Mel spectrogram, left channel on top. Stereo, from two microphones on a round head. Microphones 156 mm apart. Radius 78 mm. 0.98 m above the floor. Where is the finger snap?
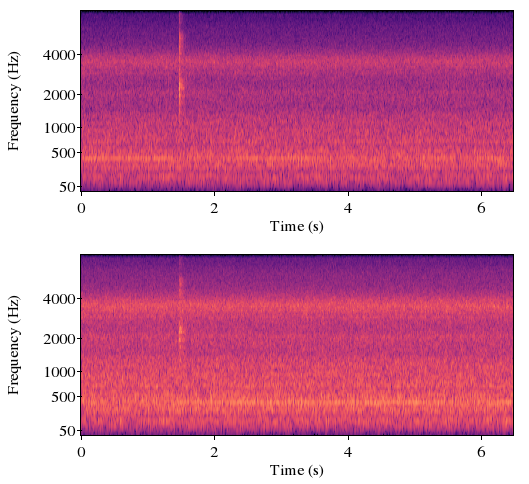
35° left (ahead or behind), 0.6 m.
